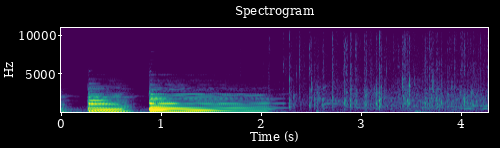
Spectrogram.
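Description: Grand piano playing the closing chords of a short children's piece: two short chords, then a loud final chord held for about a second before it is cut off. Audience applause follows.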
